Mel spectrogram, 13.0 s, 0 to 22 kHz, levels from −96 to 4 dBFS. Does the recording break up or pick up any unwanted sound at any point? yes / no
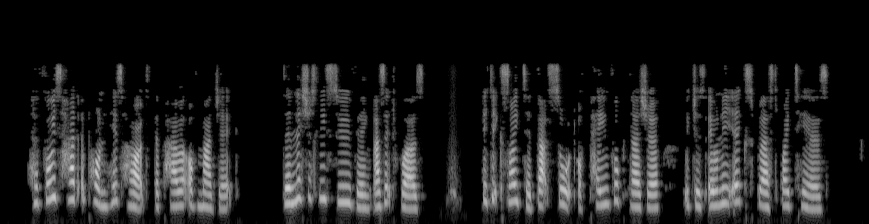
yes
